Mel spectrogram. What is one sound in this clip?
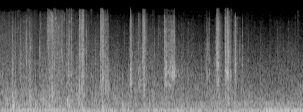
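A rifle clicks and clacks as it is handled and readied.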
